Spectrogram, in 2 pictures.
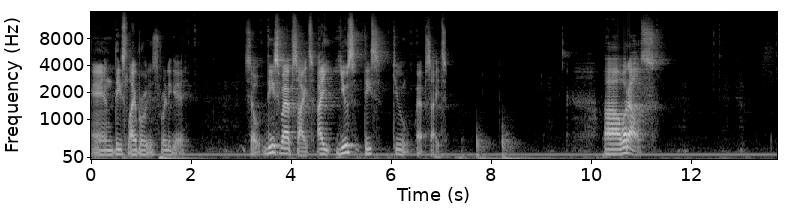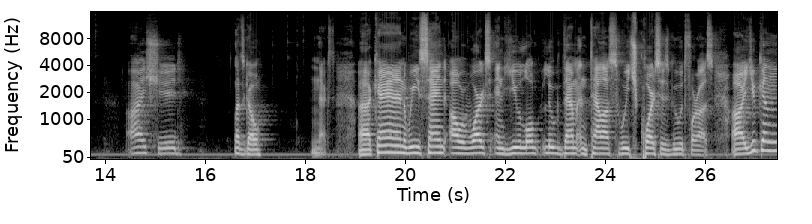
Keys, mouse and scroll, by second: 1.9 click, 3.4 click, 5.3 click, 5.9 click, 11.4 click.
